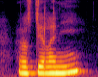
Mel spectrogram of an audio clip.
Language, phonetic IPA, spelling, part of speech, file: Czech, [ˈrozɟɛlɛɲiː], rozdělení, noun / adjective, Cs-rozdělení.ogg
- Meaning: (noun) 1. verbal noun of rozdělit 2. distribution; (adjective) animate masculine nominative/vocative plural of rozdělený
